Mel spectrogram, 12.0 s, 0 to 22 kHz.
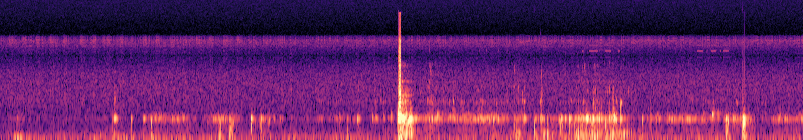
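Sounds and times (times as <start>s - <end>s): steady underwater hum: 0.0s - 12.0s
low water rumbles: 1.6s - 12.0s.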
